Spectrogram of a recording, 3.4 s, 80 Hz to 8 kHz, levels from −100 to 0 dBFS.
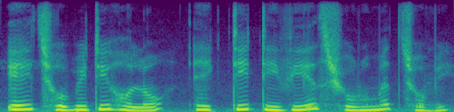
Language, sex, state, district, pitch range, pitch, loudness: Bengali, female, West Bengal, Cooch Behar, 245-300 Hz, 265 Hz, -15 LUFS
